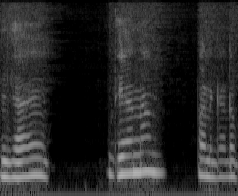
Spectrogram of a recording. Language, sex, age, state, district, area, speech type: Santali, male, 45-60, Odisha, Mayurbhanj, rural, spontaneous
